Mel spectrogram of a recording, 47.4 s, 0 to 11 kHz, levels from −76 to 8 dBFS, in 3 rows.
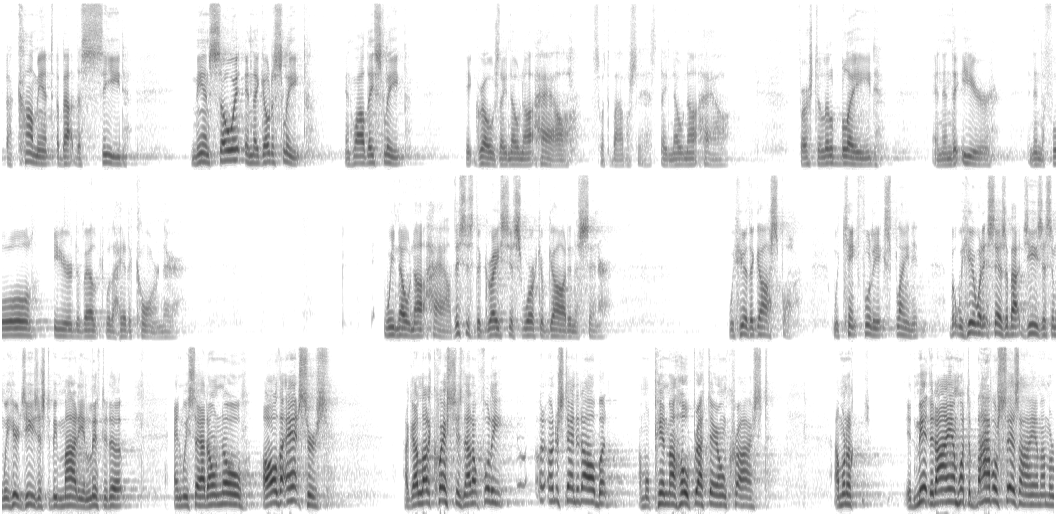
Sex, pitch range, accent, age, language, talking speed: male, 140-230 Hz, American, 50-69, English, 175 wpm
